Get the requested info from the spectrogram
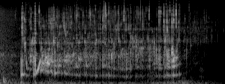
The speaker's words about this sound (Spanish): Me parece, Hernán, que es momento de tomar un poquito de agua, ¿querés? Dale.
